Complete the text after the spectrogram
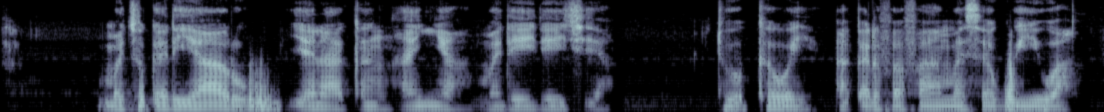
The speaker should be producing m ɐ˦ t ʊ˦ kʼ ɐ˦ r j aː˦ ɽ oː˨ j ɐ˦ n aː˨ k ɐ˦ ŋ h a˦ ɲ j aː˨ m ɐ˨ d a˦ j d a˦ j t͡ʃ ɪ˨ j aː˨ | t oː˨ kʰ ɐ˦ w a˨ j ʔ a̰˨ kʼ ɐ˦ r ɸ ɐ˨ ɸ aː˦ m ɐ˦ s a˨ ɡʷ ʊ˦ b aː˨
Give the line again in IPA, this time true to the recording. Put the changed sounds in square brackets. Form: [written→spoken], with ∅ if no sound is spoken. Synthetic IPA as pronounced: m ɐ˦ t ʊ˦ kʼ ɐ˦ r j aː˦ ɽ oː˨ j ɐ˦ n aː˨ k ɐ˦ ŋ h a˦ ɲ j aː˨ m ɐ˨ d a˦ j d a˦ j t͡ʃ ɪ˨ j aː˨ | t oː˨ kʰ ɐ˦ w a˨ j ʔ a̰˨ kʼ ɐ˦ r ɸ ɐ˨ ɸ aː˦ m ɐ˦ s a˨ ɡʷ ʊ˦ [b→w] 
